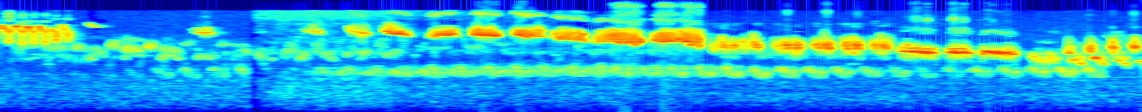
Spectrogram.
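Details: Extended canary-like song of a Brewer's sparrow, high sweet notes dropping into a long series of evenly spaced buzzy pulses, trill speed and pitch changing several times.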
